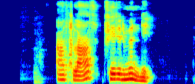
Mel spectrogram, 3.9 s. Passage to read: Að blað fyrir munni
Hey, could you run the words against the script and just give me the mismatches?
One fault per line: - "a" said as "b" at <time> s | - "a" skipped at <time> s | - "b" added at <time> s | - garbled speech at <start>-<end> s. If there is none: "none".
none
